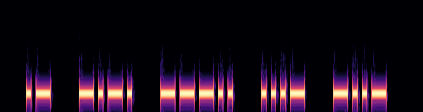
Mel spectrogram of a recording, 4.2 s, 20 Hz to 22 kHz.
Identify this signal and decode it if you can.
Morse code, heard as a keyed tone, about 25 wpm, spaced as for 18 wpm, 700 Hz. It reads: AC8VX
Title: USA Call Signs - 5 Characters - 2x Character Spacing - 25wpm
